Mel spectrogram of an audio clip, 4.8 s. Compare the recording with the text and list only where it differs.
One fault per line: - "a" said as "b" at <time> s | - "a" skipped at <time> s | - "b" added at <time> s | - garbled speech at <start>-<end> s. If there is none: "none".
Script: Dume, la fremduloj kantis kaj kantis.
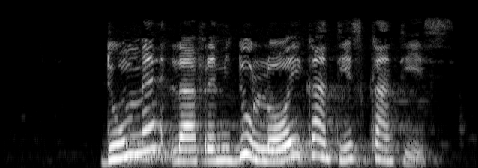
- "kaj" skipped at 3.7 s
